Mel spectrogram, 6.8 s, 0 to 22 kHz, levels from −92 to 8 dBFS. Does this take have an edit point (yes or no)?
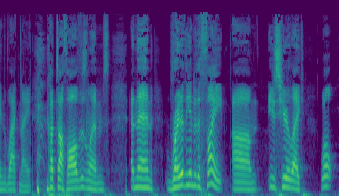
yes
